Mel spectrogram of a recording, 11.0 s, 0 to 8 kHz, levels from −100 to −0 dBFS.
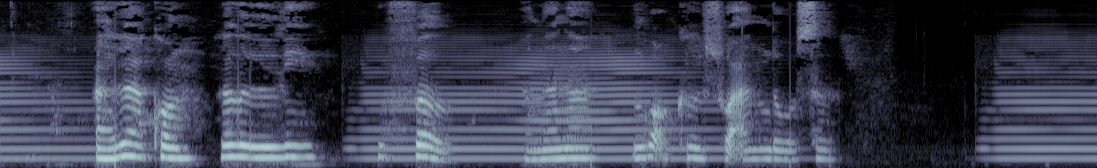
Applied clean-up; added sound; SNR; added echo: none; Wind instrument, woodwind instrument; 13 dB; none.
